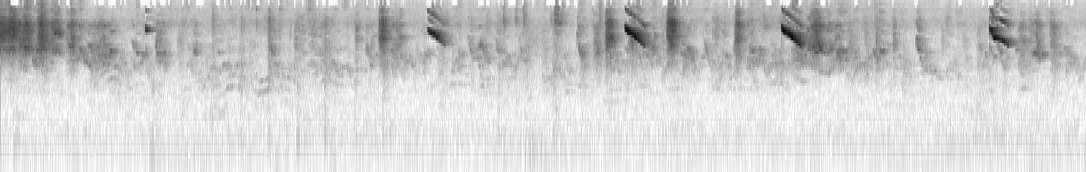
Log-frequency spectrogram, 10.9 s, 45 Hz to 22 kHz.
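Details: Captive young white-eye (pleci), about 5–6 months old and beginning to learn its song, gives sharp, high, falling whistled notes every one to two seconds, about four in total, over soft rustling and faint background hiss.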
